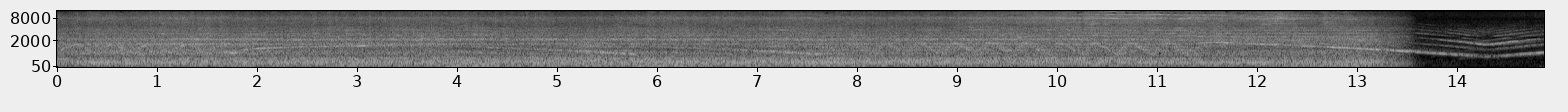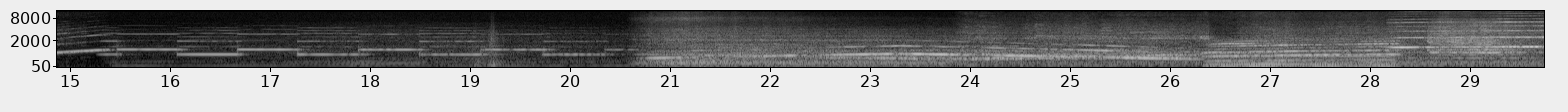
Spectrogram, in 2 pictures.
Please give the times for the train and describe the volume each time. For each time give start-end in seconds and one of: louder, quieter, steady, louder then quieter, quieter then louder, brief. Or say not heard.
0.0-13.6 steady
20.6-29.7 quieter.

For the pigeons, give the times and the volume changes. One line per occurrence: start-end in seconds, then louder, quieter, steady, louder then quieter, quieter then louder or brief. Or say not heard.
not heard.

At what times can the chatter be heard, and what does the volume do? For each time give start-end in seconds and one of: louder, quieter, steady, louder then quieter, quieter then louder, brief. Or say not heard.
not heard.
